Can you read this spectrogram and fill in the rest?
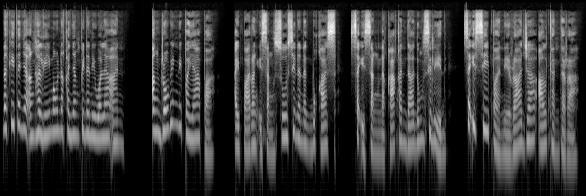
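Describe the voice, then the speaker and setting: A woman's voice: mid-range voice, darkish tone, no room sound, clean studio sound. A woman reading a scripted love story as a dramatic storyteller.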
